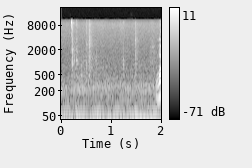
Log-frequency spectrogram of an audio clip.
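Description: A handful of sharp, irregularly spaced clicks from computer input devices over a faint, steady low hum.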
